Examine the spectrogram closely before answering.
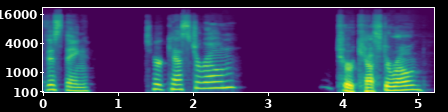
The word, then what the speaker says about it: Turkesterone: Turkesterone. Turkesterone. Spell it. I'm gonna look it up. T U R K E S T E R O N E.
